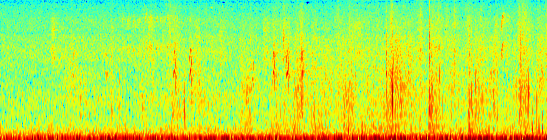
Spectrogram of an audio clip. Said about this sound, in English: I may have to look up that sound later. Don't often encounter brown thrasher or cuckoo that get that annoyed, so I don't know that call.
